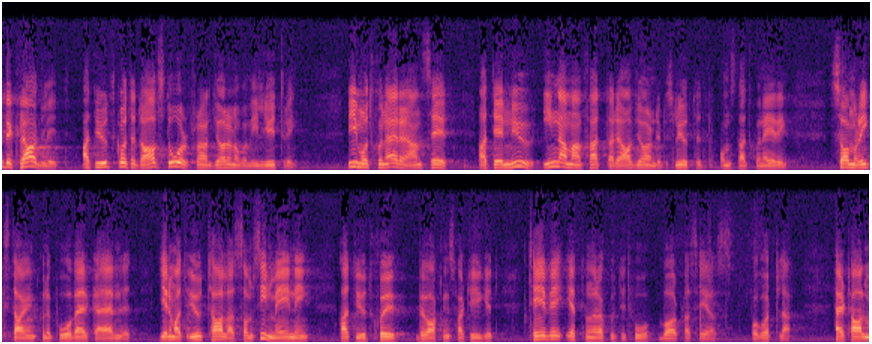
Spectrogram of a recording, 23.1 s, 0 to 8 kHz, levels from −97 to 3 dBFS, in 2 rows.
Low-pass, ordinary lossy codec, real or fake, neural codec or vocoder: 7.2 kHz; none; real; none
